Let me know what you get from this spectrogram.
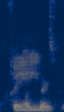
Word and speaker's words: Fiennes: Yeah, so, Fiennes.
